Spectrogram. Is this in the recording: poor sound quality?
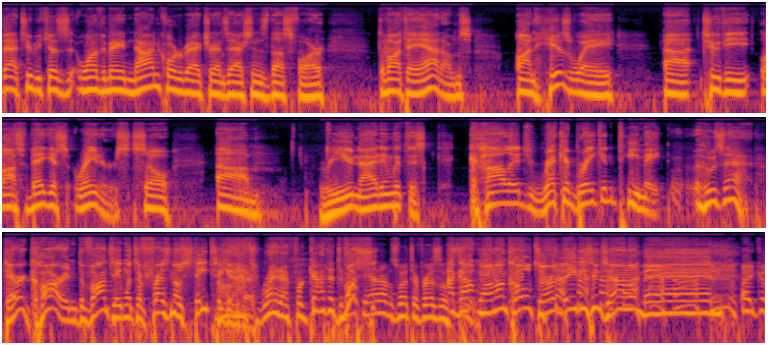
no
